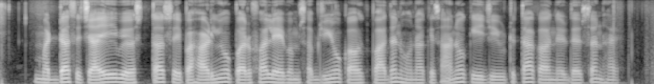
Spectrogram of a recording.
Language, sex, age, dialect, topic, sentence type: Hindi, male, 36-40, Awadhi Bundeli, agriculture, statement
